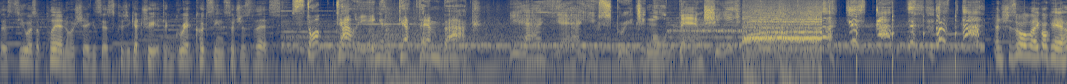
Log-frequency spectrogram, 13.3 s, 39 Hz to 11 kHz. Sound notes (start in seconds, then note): 8.4 people cheering; 9.3 crying out in pain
